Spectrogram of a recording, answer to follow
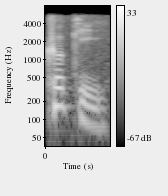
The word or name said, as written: cooky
